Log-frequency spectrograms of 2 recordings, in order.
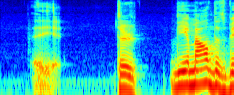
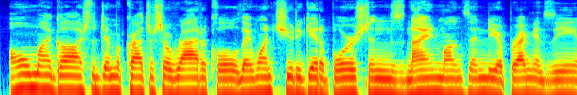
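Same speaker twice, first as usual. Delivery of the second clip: whiny mock panic on one raised, unvarying note; mock right-wing alarmist; 2 semitones higher than usual. Host mocking right-wing claims about abortion, mock-alarmed monotone. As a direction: drone it like an exaggerated, hand-wringing complainer. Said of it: "the right wing constantly saying".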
